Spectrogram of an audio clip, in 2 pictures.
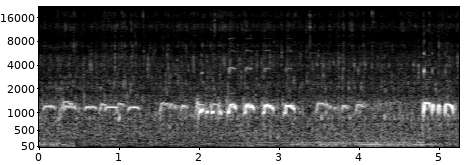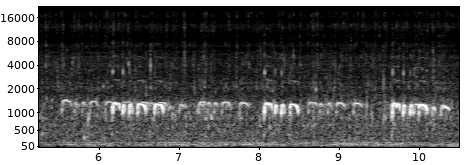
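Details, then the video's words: Zebra dove, local type with a big voice, played to prompt other doves to keep calling: continuous runs of hollow, stuttering cooing phrases, growing louder, with steady low background noise. "Suara Paling Ampuh Untuk Pancingan Burung Perkutut Agar Bunyi Terus"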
